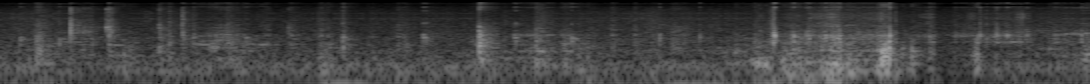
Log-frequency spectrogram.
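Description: Scattered light clicks and taps, then a cluster of louder knocks and rustles about four seconds in as the handheld camera is picked up and moved.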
